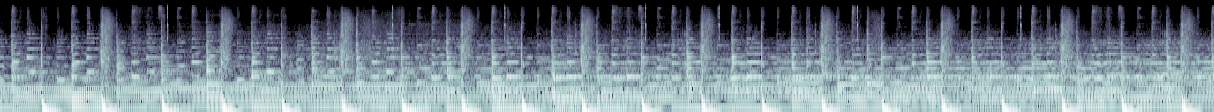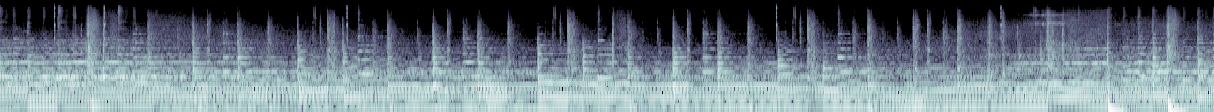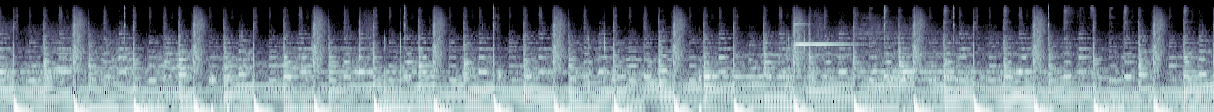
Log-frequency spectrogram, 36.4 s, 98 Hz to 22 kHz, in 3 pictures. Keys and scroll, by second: 32.3 ctrl+z.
